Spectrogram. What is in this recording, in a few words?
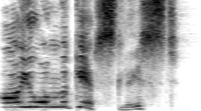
Female Stoneborn Play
